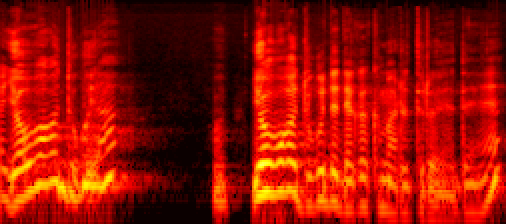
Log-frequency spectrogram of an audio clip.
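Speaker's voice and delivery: loud, high scornful challenge; a proud king scoffing at God; defiant Pharaoh. Acted. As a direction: throw the question back in disdain. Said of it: "이렇게 말을 하는 거예요".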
